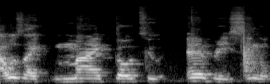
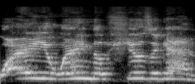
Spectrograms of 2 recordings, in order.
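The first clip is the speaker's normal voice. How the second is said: very high, shrill, scolding put-on yell; 10 semitones higher than usual. Imagining Grace scolding over worn shoes: imitating Grace yelling. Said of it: "yelling at me, like".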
